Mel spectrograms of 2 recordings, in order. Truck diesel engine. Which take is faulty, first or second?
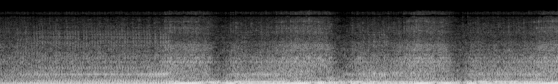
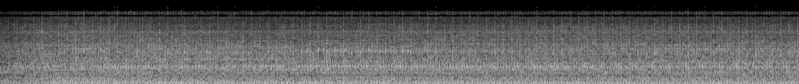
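first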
